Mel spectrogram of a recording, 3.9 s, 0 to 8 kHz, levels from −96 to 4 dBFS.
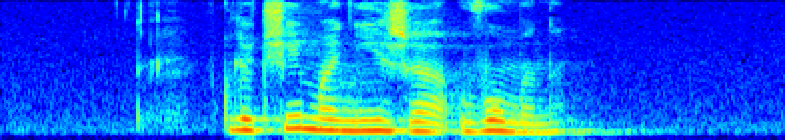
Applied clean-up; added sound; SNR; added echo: none; none; none; none.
